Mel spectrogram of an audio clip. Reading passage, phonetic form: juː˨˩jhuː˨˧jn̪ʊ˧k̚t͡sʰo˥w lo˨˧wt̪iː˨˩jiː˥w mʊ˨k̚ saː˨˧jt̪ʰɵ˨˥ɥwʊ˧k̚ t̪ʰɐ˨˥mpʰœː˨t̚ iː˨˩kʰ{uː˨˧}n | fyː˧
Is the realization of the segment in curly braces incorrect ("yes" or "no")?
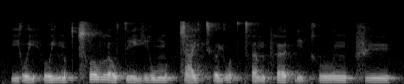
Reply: yes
